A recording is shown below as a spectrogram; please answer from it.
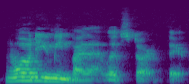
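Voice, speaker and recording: A man with a Mexican-American English accent co-hosting a casual sports radio show from home, chatty, excitable and joking. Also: medium pitch, moderate pace, highs cut off. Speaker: co-host. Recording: echoey room.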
